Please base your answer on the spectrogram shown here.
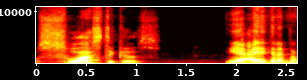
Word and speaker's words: swastikas: I'm gonna call it swatiskas. No, Swatiskas. no, swastikas.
